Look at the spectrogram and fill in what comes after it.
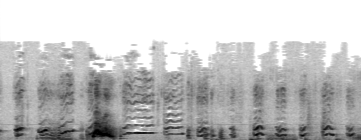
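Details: Rottweiler pups aged two weeks guarding their territory, giving wavering high whines and squeaky yips mixed with brief rough growls, in quick overlapping bursts from more than one puppy.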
